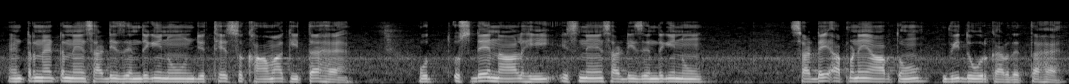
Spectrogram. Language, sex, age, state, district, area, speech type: Punjabi, male, 18-30, Punjab, Barnala, rural, spontaneous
